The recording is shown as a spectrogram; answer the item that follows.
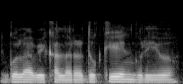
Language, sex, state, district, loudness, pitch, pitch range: Chakma, male, Tripura, West Tripura, -15 LUFS, 110 Hz, 105-115 Hz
